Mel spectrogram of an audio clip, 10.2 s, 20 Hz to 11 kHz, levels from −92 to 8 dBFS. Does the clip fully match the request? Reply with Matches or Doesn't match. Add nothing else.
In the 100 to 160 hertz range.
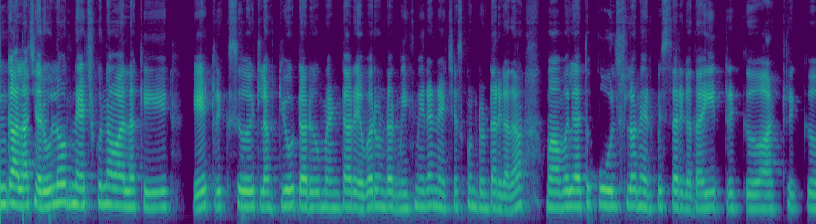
Doesn't match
